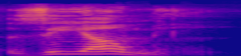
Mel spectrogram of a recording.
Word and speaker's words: Xiaomi: i have found is from a company called xiaomi and that is spelled x i a o m i g i wonder what nationality that is right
